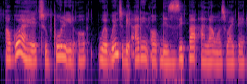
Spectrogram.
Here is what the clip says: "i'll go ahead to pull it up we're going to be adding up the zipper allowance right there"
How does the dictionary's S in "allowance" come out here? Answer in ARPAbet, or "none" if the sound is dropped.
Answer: S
